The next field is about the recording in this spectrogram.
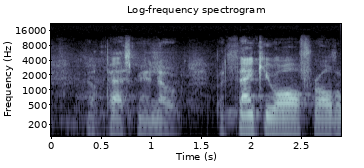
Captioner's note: laughter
